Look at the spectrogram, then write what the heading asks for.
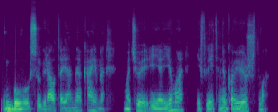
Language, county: Lithuanian, Kaunas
